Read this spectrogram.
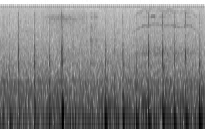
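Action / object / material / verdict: scrape / metal dip-pen nib on a paper sheet / paper / none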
